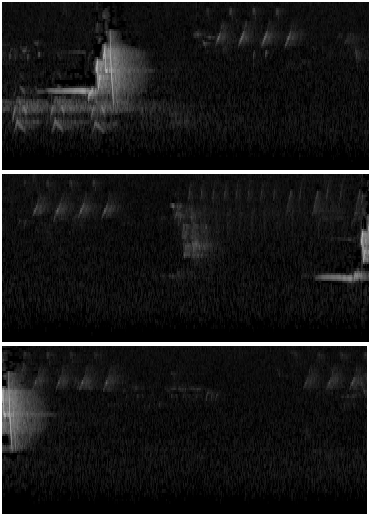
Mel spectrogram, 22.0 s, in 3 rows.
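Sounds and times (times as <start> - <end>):
Japanese bush warbler song: 0.0 - 3.0, 3.6 - 21.9.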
